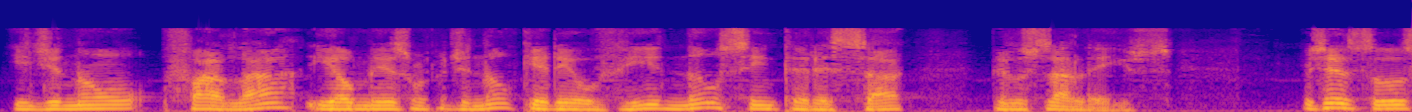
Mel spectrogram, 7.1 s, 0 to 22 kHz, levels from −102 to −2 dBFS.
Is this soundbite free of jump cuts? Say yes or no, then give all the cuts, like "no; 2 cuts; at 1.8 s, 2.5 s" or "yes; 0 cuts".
no; 2 cuts; at 2.2 s, 5.2 s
